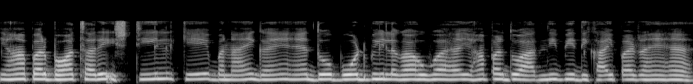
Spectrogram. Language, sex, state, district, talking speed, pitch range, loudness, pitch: Hindi, female, Jharkhand, Deoghar, 205 wpm, 220-235 Hz, -15 LUFS, 230 Hz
